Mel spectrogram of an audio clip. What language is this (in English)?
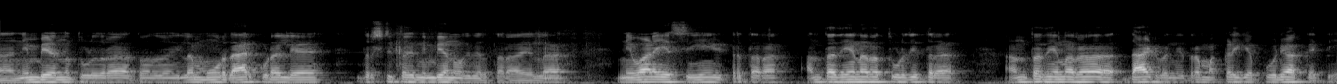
Kannada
